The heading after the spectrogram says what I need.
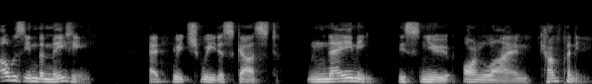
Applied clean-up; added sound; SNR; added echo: neural mask model DeepFilterNet 3.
